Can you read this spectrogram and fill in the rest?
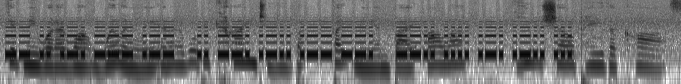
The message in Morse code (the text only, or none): MIROW IGLWG ZHRLS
